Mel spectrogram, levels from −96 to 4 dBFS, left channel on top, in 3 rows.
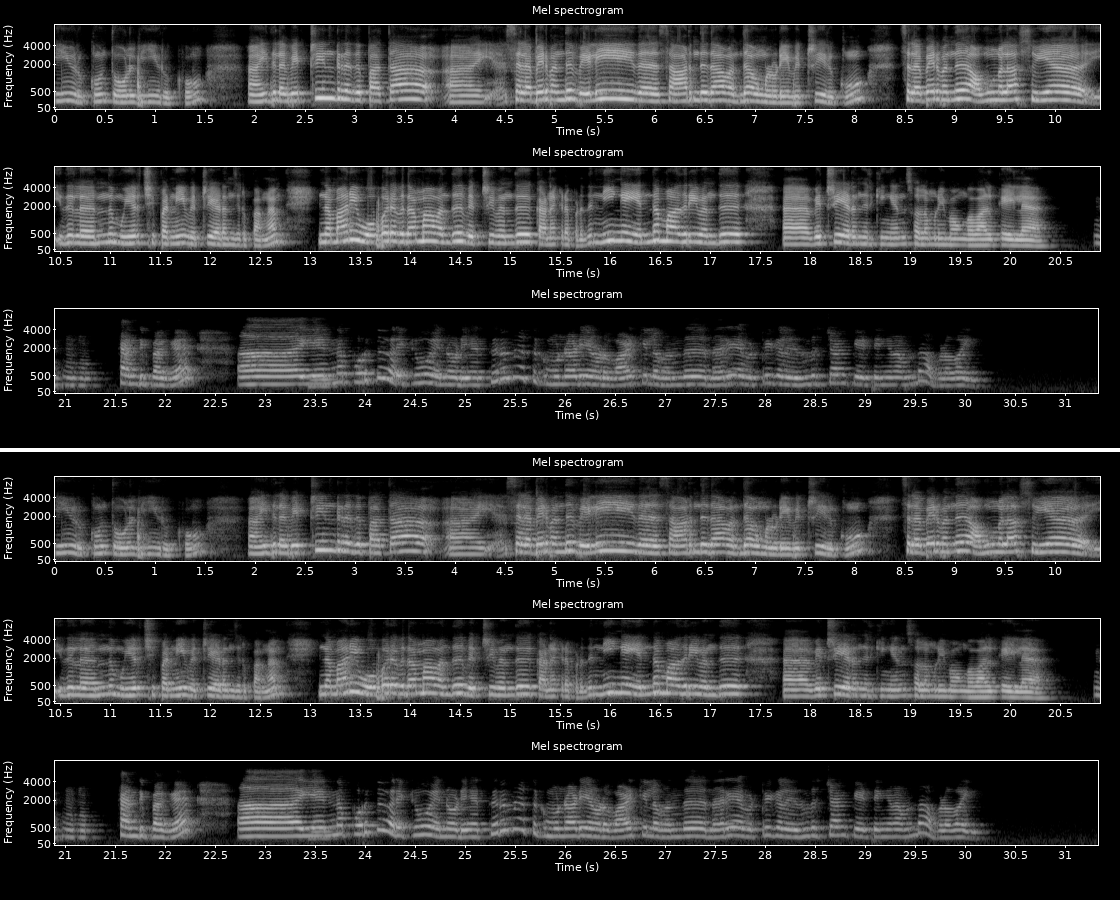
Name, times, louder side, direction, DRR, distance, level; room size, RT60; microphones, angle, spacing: voice 1, 0.0-20.4, left 5 dB, 40° left, 0.4 m, -24 dB
voice 2, 20.8-21.2 21.6-30.1, right 2 dB, 25° right, 0.4 m, -33 dB
6.4 x 2.5 x 2.5 m
head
